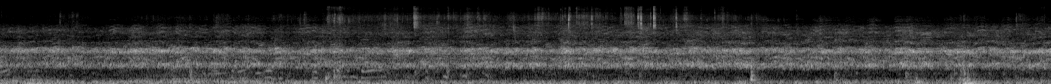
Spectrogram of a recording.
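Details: Snow goose flock at Snohomish, thick overlapping honking held at a steady level, occasional louder single calls near the end, low-pitched rumble beneath.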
